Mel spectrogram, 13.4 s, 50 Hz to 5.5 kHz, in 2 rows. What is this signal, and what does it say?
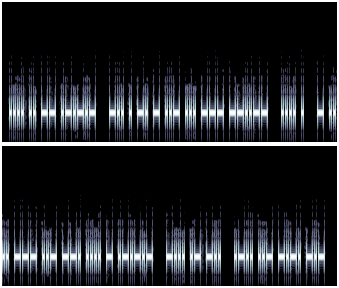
Morse code, heard as a keyed tone, about 30 wpm, 600 Hz. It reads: HIM. DENTUSO, HE THOUGHT. BAD LUCK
